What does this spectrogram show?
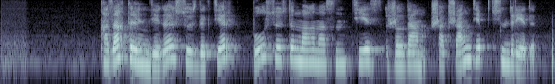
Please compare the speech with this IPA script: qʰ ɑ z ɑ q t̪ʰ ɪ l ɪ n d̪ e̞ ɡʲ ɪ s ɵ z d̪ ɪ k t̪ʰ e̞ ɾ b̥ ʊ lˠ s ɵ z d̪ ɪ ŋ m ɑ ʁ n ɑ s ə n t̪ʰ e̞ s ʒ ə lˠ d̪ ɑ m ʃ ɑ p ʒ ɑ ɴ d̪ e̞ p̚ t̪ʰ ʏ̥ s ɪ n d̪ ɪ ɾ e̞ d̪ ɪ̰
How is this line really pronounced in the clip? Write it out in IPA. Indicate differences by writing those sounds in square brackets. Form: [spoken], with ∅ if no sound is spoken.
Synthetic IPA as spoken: qʰ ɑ z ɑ q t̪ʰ ɪ l ɪ n d̪ e̞ ɡʲ ɪ s ɵ z d̪ ɪ k [t̪] e̞ ɾ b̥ ʊ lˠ s ɵ z d̪ ɪ ŋ m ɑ ʁ n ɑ s ə n t̪ʰ e̞ [z] ʒ ə lˠ d̪ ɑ m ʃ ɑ p [ʃ] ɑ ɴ d̪ e̞ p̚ t̪ʰ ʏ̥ s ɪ n d̪ ɪ ɾ e̞ d̪ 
